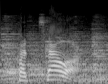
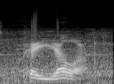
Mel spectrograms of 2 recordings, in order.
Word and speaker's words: paella: and a spanish style patella served with chorizo shrimp and rice that sounds really good my bad it's pronounced pa yela all right so i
